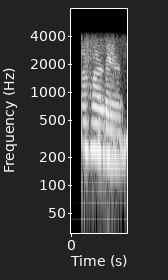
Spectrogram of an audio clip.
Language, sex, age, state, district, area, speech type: Telugu, female, 30-45, Telangana, Mancherial, rural, conversation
